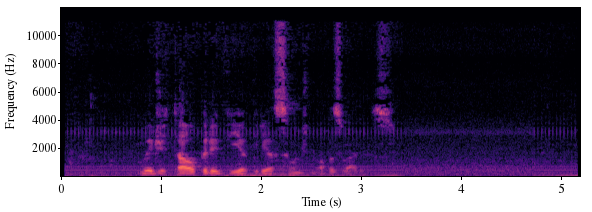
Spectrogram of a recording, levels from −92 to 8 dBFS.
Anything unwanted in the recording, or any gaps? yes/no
no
